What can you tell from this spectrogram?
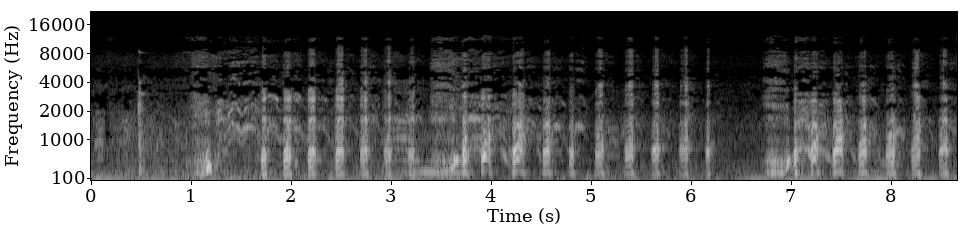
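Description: A person laughing hard in quick, rhythmic 'ha-ha' snickers, several a second. The laughter starts about a second and a half in, breaks off briefly near the end and then picks up again.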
